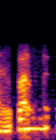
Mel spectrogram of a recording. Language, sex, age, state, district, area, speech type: Malayalam, female, 18-30, Kerala, Palakkad, rural, conversation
